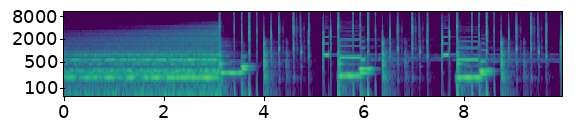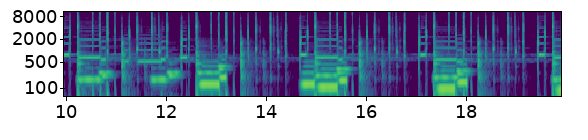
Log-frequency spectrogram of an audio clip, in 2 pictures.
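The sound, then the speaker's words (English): After a brief steady hum, sharp computer-keyboard clicks tap out a rhythmic, almost musical pattern with pitched tones, fairly loud, with no one talking; a bank's new ringtone made up of the sounds of its computer keyboards. “the new ringtone of the bank, which is made up of the keyboards of the computers, the fluorescent tubes of the ceiling, and the cars going by.”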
